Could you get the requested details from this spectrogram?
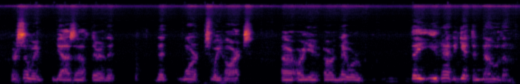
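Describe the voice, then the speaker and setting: With a Texan accent, a man talks at a moderate pace and medium pitch, with ordinary pitch variation. His speech has long, frequent pauses. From Texas, Arlington / Fort Worth area. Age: 60s. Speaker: blues musician. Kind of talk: casual interview chat. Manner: halting, many fillers and restarts.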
